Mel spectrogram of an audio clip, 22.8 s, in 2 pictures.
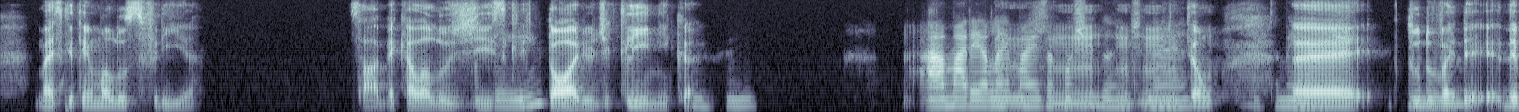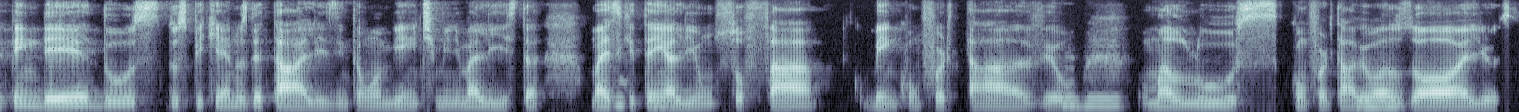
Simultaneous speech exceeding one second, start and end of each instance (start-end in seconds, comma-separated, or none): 7.4-9.0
